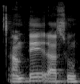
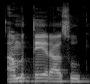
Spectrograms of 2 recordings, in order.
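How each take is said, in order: Both takes have the same delivery.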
